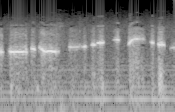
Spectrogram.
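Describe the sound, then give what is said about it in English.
A person whistles the Old Spice aftershave advertising jingle, a short, bouncy, quick run of clear notes rising and falling in a catchy phrase, fairly loud with no talking. “Can you whistle the Old Spice jingle?”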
